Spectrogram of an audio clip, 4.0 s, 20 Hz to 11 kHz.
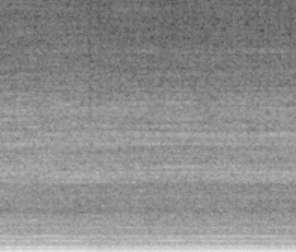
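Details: Model A hot rod with a 350 horsepower V8; deep, lumpy idle with steady firing pulses and no tapping, 80 psi oil pressure; engine running healthy.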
